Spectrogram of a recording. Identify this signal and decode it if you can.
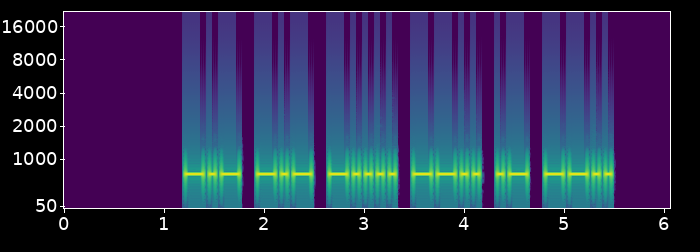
Morse code, heard as a keyed tone, about 20 wpm, 700 Hz. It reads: KK6ZAZ
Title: USA Call Signs - 3x Character Spacing - 20wpm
